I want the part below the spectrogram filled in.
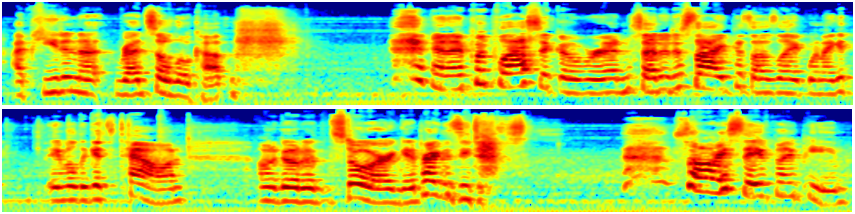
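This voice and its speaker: A woman's voice: medium pitch, a bit bright, slight background noise. A woman, candidly telling a personal story in a chatty vlog, laughing now and then. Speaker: fitness vlogger.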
